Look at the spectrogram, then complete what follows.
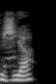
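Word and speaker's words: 家: Il se prononce Jia, regarde, il y a une maison et des gens.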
